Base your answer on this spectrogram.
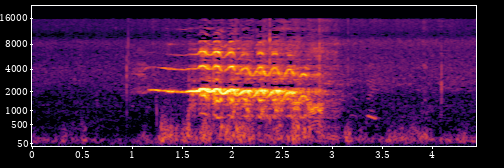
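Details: Palomino Tennessee Walking Horse gelding, eight years old and 14.3 hands, gives a loud quavering whinny of about two seconds, high and trembling, then fading, with low rumbling handling noise around it.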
